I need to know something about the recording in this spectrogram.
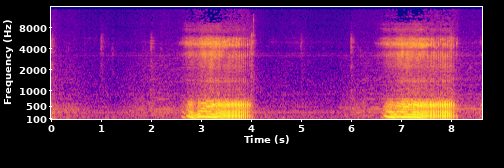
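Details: Amelie, a French Bulldog, snoring: two loud, rasping, buzzy snores about four seconds apart, each lasting over a second, separated by quiet breathing indoors.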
